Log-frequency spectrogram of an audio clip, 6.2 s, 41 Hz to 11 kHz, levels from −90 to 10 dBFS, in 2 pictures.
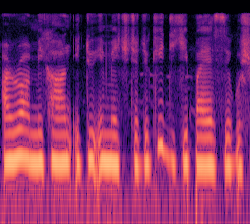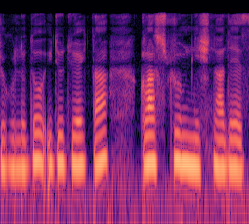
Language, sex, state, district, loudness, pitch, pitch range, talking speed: Nagamese, female, Nagaland, Dimapur, -15 LUFS, 185 Hz, 175-190 Hz, 155 wpm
